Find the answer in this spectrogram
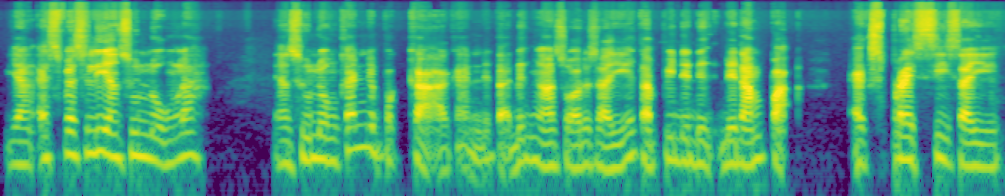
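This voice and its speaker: A woman's voice: low-pitched, moderate pace, dry recording. A middle-aged woman with a Malaysian Malay accent, teaching a voice class and acting out scolding voices. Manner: expressive, acts out scolding voices. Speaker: vocal coach. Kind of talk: voice class talk.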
